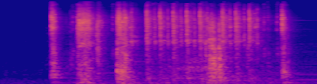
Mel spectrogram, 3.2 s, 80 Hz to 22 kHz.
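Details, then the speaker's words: 1965 Gottlieb Bank A Ball pinball machine, after repair, start button pressed: quick run of relay clicks and coil clacks, then score reels stepping in bursts before stopping cleanly as it drops the 5 balls and resets the back box. A normal game start reset. "Boy, that was uneventful. Now you can hear a coil, but that's because nothing's been scored yet, I believe. It dropped the 5 balls."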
